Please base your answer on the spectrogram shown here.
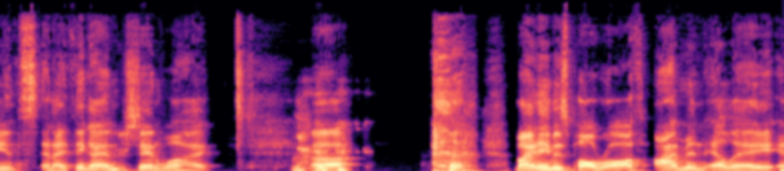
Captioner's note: chuckles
